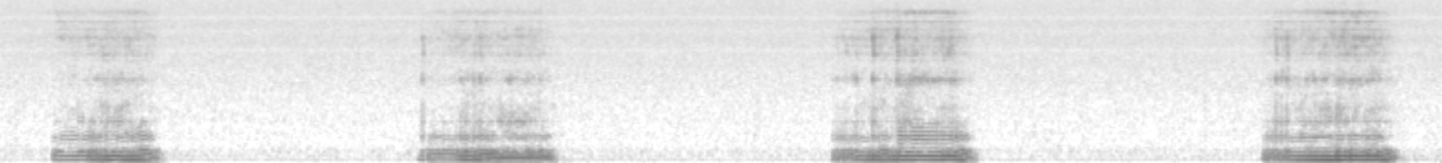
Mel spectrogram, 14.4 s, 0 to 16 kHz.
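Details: Person snoring while asleep: loud, rattling snores on each in-breath, about 14 a minute, with quiet pauses between; ordinary snoring.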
